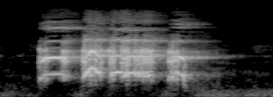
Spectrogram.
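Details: Wild red junglefowl, given as a female calling for a male: one loud, harsh crow of four joined syllables lasting about a second and a half, ending in a drawn-out tail, with no other sounds.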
